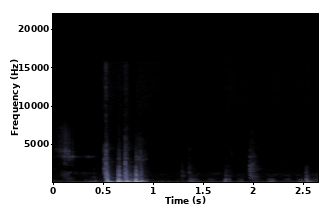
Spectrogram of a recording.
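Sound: computer mouse button clicking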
